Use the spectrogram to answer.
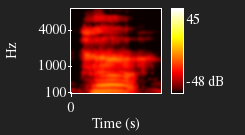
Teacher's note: یہ ہم اپنے حلق کے نیچے والے حصے سے نکالیں گے، جیسے انسان تکلیف کی حالت میں آواز نکالتا ہے ہا، تو یہ 2 نقطوں والی ہا جو ہے یہ اس کی اس طرح آواز دیں گے.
